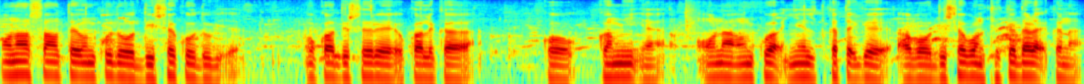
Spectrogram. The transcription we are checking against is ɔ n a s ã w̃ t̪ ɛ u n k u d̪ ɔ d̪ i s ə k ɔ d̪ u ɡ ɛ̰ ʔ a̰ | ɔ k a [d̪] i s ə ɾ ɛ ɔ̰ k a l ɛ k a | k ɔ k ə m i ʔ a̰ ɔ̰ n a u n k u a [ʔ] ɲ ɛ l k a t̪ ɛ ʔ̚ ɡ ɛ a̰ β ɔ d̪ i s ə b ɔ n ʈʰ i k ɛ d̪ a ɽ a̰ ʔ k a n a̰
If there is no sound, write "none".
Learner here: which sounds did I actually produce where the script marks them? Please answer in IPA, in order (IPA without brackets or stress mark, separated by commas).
d̪, ʔ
